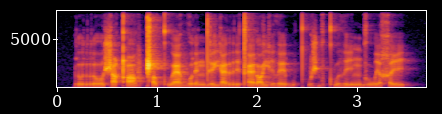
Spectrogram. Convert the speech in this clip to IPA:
ɾ u r o ʃ i qʼ ɒ v ǁ ɒ kʷʼ æ v o ɾ e n d e j æ r i tʼ æ ɾ ɒ j i ð e b o kʷʰ i ʒ ɡ u kʷʼ i ð i ŋ ɡ u w i χ i

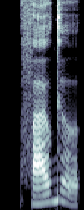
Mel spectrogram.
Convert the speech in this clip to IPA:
f a ʊ̯ ɡʲ ɤ

